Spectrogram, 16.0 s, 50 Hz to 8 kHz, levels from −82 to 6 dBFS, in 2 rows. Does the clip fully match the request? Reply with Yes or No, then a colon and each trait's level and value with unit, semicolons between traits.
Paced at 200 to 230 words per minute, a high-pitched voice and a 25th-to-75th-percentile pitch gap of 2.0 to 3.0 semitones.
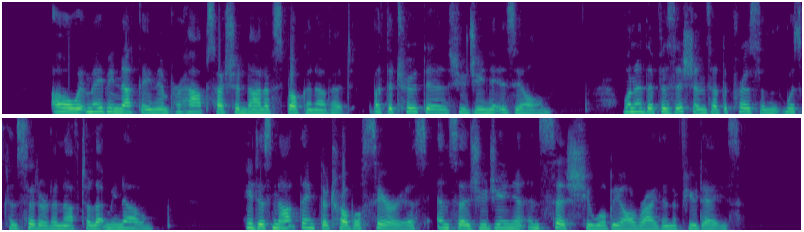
Yes: fast, 205 wpm; high, 230 Hz; average, 2.7 semitones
